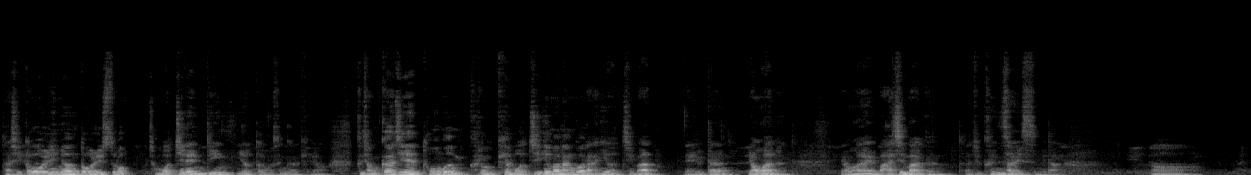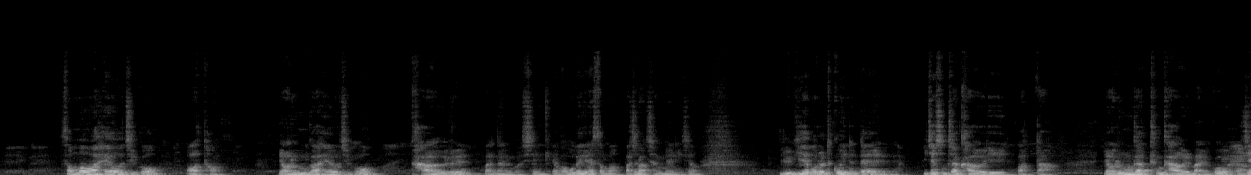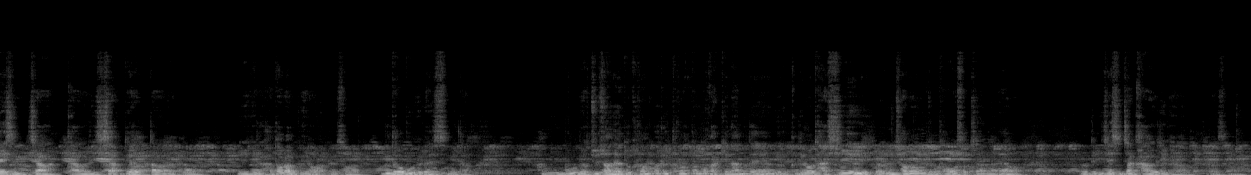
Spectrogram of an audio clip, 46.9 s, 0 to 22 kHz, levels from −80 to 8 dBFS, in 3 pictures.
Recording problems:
off-mic speech; far
echo of what is said; noticeable; from 31 s on; 400 ms later, 15 dB below the speech
room echo; very slight; dies away in 0.2 s
chatter from many people; faint; throughout; 30 dB below the speech
uneven, jittery; strongly; from 1 to 44 s

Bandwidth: 15.5 kHz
